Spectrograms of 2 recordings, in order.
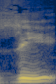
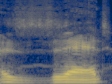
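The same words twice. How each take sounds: First: The letter is said the American way, zee. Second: The letter is said the British way, zed.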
